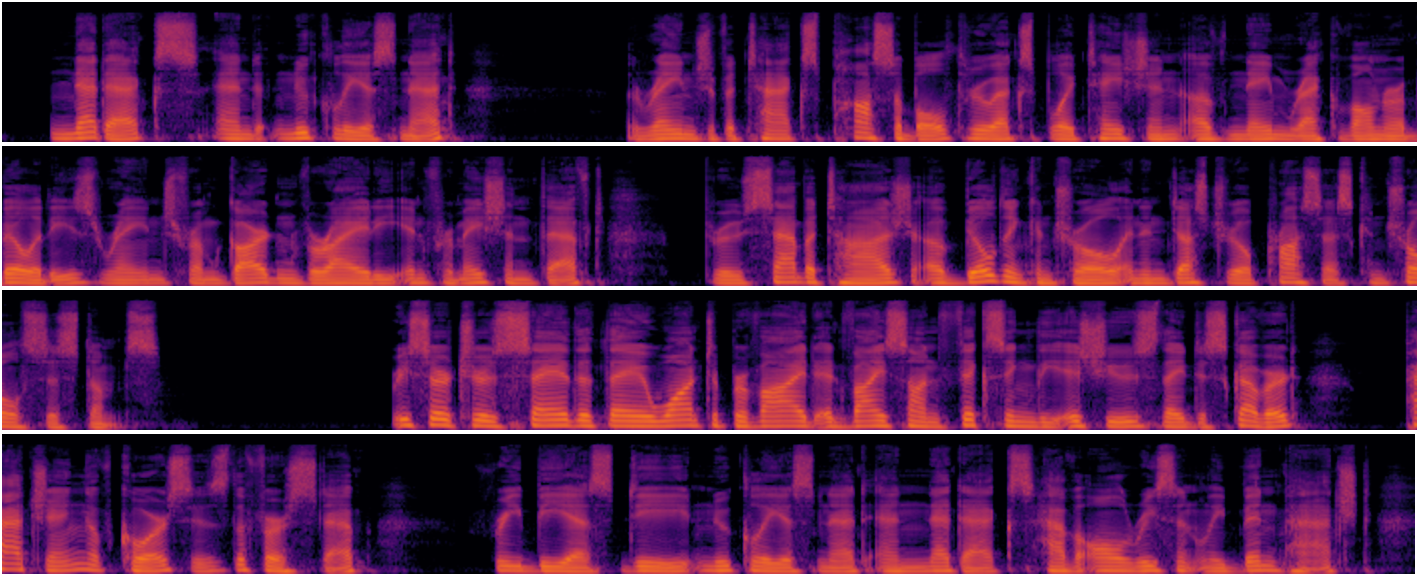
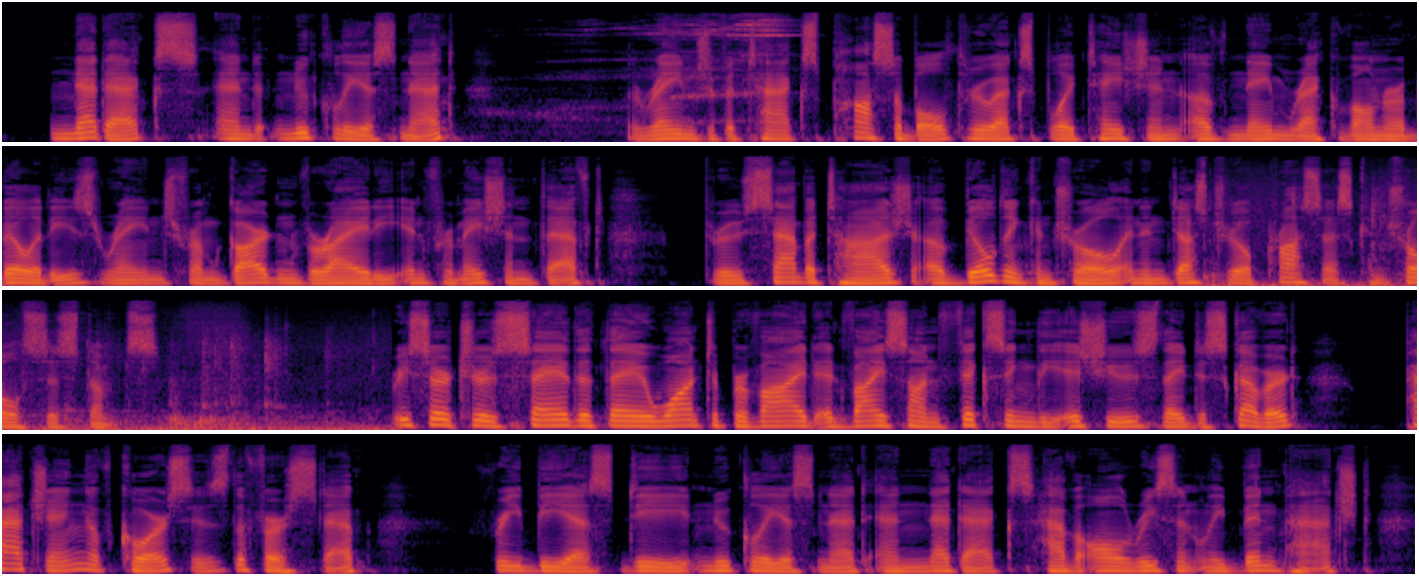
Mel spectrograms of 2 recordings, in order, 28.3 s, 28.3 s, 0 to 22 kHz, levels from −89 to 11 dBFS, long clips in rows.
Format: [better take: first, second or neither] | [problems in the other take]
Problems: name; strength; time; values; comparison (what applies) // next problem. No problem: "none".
first | clattering dishes; noticeable; from 3 to 4 s; peak 8 dB below the speech // footsteps; faint; from 13 to 16 s; peak 10 dB below the speech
